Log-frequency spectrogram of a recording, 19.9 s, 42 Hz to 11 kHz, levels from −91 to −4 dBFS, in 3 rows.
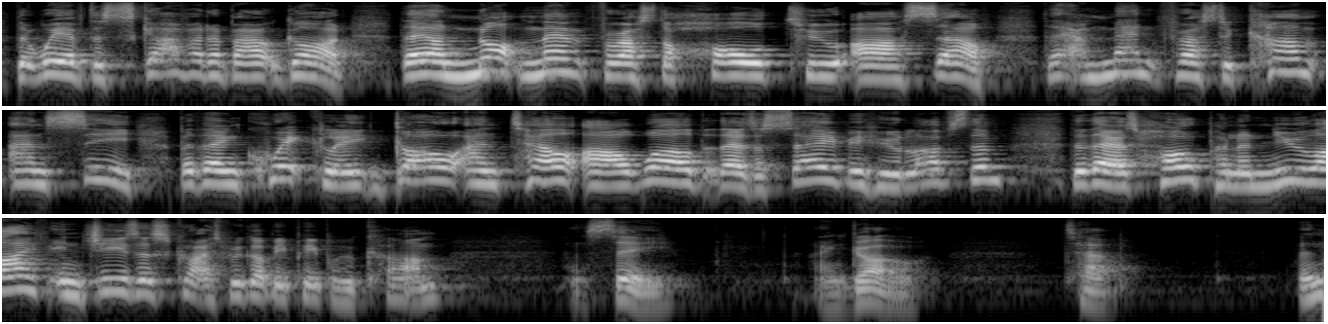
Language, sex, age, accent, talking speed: English, male, 30-49, British, 190 wpm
